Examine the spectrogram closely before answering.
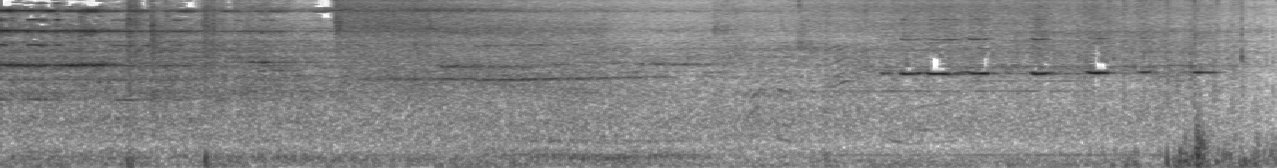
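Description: A train rolls slowly past with a low rumble.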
